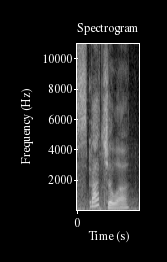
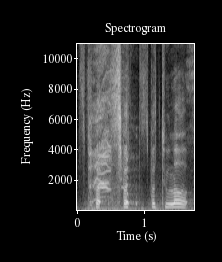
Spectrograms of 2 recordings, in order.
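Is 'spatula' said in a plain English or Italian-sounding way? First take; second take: plain English; Italian-sounding. First: It is said with a plain English pronunciation. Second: It is said with an Italian-sounding pronunciation. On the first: "the word was spatula" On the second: "but he pronounced it spatula"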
